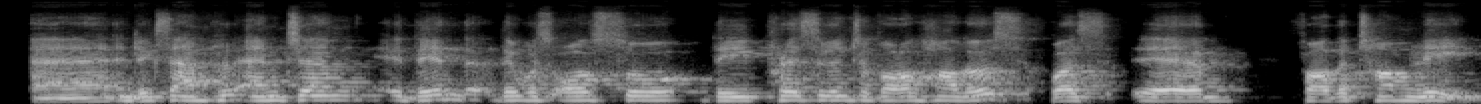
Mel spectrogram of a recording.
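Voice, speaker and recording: Speaking with a Cork accent at a moderate pace, a man has a fairly high pitch. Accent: Cork Irish. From Ireland, West Cork. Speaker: priest. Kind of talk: interview. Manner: halting.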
